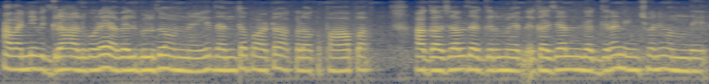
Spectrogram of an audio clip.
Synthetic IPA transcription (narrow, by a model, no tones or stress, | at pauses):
ɐʋɐnːiʋiɡɾɐɦaːlukuːɽaːeʋeːlɐbulɡaːunːaːjid̪ɐnt̪o̞ːpaːʈuɐkːɐɽɐɔkɐpaːpɐ | aːɡɐd͡ʒaːlɐd̪ɐɡːɐɾɐmːd̪ɐɡɐd͡ʒaːlɐnid̪ɐɡːɐɾɐniɲt͡ʃoːniund̪i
